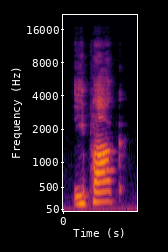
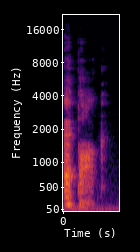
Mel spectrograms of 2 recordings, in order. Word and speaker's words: epoch: fourth LP is called epoch or epoch it's pronounced both ways you can do whatever you'd like I'm gonna say epoch so as you can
